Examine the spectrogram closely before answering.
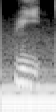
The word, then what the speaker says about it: read: Read is the original form is the past tense form is read as well. It's just that you have to change the pronunciation to become read.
